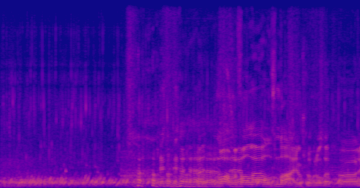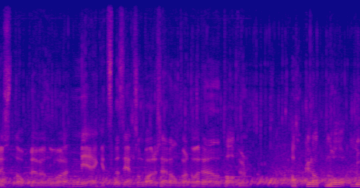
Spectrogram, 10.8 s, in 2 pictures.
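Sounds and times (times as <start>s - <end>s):
pot of water at a rolling boil for pasta: 0.0s - 10.7s
laughter: 1.8s - 10.7s
speech: 2.0s - 10.7s.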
